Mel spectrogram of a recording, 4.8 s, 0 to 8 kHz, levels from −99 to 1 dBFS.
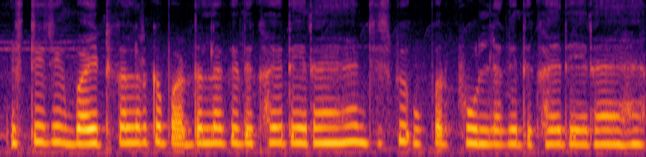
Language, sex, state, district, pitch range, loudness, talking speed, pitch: Hindi, female, Uttar Pradesh, Deoria, 270-290 Hz, -20 LUFS, 245 wpm, 280 Hz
